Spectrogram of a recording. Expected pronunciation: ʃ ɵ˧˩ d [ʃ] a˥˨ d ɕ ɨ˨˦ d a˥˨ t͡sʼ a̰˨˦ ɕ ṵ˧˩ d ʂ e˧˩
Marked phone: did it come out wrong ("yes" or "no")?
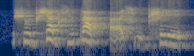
no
